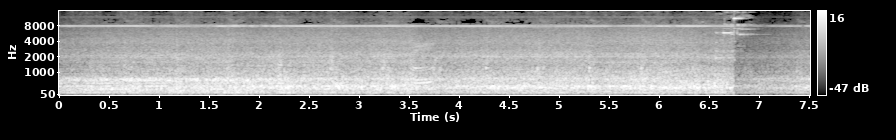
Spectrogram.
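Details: Ice cream machine motor test after replacing cracked bearing that caused a ticking "tig tig tig" noise: steady, even hum with faint high whistle, no knocking, rumble or grinding; the noise is gone. Normal running after repair.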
